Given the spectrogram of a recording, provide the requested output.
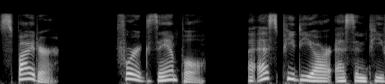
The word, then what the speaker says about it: SPDR: A famous SSJ ETF family is the SPDR ETFs pronounced spider.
